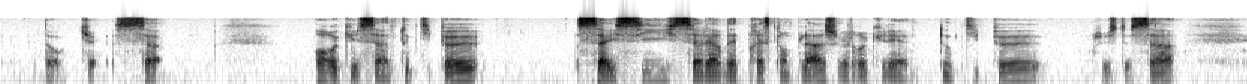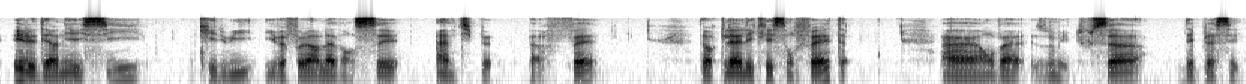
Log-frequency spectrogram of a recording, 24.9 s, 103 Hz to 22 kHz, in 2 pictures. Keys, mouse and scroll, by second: 0.0 click, 2.3 g, 5.4 click, 7.8 g, 12.7 click, 15.0 g, 20.7 click, 22.7 scroll down 2, 24.7-24.9 shift+middle drag.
